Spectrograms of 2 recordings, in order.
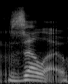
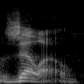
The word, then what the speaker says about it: Zello: It's called Zulo. Z-U, let me spell it for you. – Zello. – Zello. – I call Not Zulu.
